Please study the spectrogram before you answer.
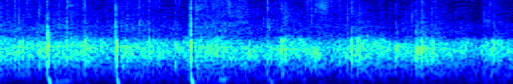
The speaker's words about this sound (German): Ist dieser Text nicht ein Applaus wert?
